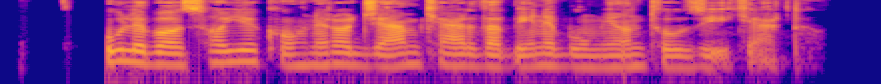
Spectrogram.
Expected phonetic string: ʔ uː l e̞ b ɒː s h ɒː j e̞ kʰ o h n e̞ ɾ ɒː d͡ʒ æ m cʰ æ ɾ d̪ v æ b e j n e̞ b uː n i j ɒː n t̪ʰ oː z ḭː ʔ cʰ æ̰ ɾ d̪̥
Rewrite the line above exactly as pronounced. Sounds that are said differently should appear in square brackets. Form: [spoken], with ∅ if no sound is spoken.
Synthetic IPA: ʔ uː l e̞ b ɒː s h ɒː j e̞ kʰ o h n e̞ ɾ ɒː d͡ʒ æ m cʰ æ ɾ d̪ v æ b e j n e̞ b uː [m] i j ɒː n t̪ʰ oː z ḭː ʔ cʰ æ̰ ɾ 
